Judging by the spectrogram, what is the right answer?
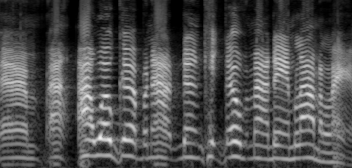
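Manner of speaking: very high-pitched, very loud outburst. Answering a paid request for Bryce calling Stipe about a fire, a Bryce Mitchell impression. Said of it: "Impression of Bryce calling Stipe about a fire".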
